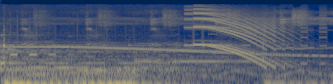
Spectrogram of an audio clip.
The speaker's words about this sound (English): Whirled through the vortex of spinning lights and roaring sound, Tane loses consciousness to awaken in a strange world.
